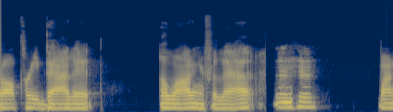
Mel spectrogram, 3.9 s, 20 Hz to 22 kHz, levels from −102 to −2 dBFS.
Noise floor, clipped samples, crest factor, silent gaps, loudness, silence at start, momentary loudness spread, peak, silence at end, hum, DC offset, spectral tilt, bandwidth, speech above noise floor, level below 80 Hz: -86 dBFS; under 0.1%; 18 dB; none; -24 LUFS; 0 s; 7 LU; -8 dBFS; 0 s; none; under 0.1%; -8 dB/octave; 7.8 kHz; 63 dB; -66 dBFS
